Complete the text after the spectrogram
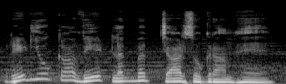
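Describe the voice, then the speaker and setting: A man's voice: medium pitch, big pitch swings, measured pace, mellow, faint music behind. A man with an Indian accent giving a product demonstration voice-over as a reviewer.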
